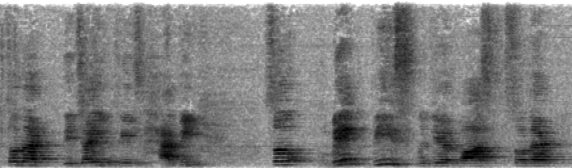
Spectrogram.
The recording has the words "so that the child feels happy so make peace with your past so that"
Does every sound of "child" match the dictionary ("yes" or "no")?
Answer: no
